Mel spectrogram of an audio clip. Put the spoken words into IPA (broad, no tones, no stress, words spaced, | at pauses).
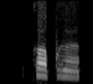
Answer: kʌpɣə̃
